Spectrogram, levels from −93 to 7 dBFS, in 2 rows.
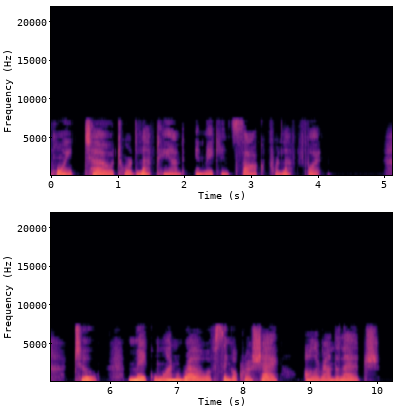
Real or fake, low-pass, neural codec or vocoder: real; 7.2 kHz; none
